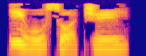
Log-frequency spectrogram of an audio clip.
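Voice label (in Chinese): "一无所知", Mandarin Chinese; chinese flashcards; hsk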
